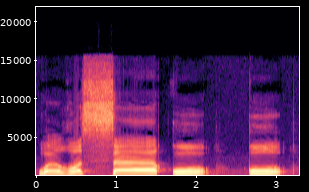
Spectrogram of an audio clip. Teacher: karena huruf tebal, bunyi vokalnya O. Pangkal lidahnya diangkat.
